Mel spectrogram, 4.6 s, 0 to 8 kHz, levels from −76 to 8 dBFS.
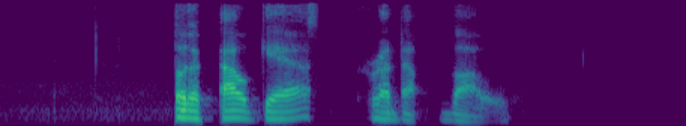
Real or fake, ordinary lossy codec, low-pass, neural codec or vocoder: fake; none; 7.2 kHz; codec, 16 kHz, 0.8 kbps, ZipCodec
